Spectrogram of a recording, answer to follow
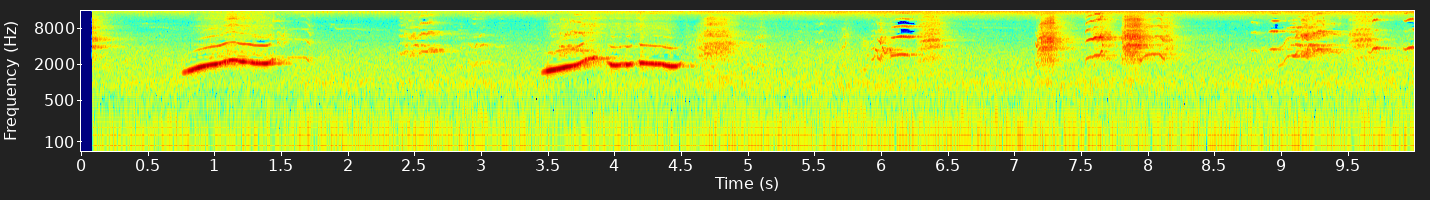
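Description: Wild birds calling. Two loud rising whistles, about a second in and again at three and a half seconds, each ending in a short warble, are followed by a run of short chirps and twitters.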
